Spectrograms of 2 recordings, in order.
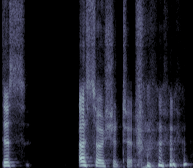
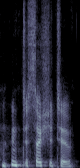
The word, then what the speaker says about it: dissociative: PTSD cptsd did this this associative no no no dissociative I was like no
